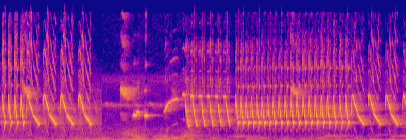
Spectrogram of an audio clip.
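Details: Canary (Kenari) in full long song for tutoring other birds: descending whistled sweeps, a short gap with faint background noise, then a sustained fast metallic trill ending in falling sweeps.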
